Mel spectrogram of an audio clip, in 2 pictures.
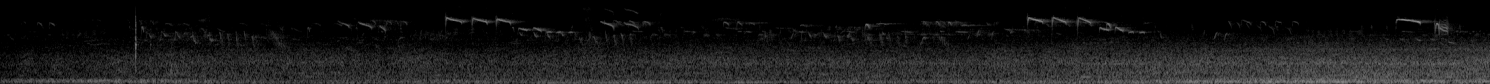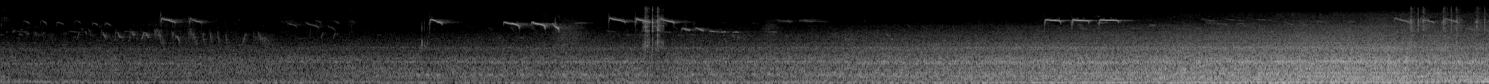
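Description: Songbirds chirping over outdoor background noise, then a Class 66 diesel locomotive with its two-stroke V12 engine, hauling a freight train, approaching and growing steadily louder through the second half.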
